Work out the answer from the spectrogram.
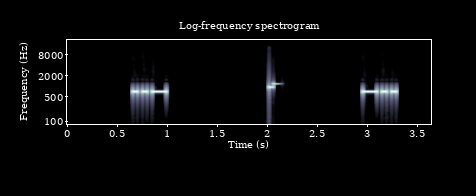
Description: Morse code, heard as a keyed tone, about 25 wpm, 700 Hz. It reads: U D
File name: Single-Letter-Number-25wpm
